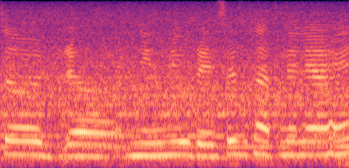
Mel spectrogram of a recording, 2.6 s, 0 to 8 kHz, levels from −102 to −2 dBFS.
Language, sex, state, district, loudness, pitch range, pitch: Marathi, female, Maharashtra, Gondia, -13 LUFS, 215-245 Hz, 235 Hz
